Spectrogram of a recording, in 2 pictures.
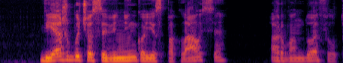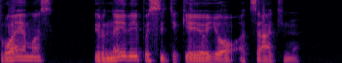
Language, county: Lithuanian, Kaunas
